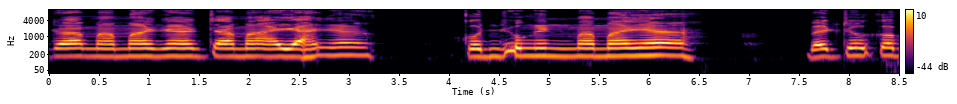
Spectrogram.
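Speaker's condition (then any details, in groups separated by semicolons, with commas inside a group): Cerebral palsy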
